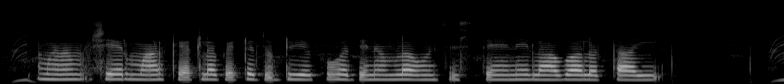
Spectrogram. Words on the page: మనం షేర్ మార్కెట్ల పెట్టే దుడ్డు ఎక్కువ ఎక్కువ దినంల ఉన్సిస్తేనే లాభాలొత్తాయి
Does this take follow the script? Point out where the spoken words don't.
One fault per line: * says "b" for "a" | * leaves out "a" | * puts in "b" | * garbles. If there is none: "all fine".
* leaves out "ఎక్కువ"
